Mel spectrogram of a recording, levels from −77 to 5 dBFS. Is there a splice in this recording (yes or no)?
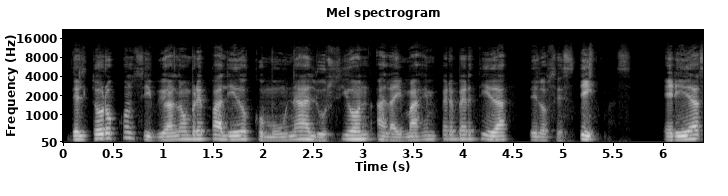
no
